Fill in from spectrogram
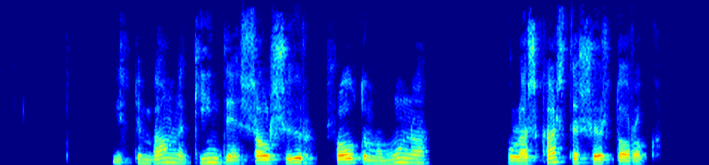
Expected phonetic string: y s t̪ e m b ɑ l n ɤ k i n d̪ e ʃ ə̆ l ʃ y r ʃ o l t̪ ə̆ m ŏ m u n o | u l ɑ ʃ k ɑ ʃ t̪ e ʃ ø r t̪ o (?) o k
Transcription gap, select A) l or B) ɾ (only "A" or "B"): B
